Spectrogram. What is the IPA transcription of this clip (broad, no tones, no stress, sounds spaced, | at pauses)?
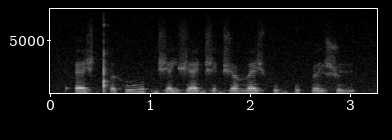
ʔ ɛ ʒ ǃʼ ə x u | d͡ʒ ɛ j ʒ ɛ d͡ʒ ə d͡ʒ œ v ɛ ʒ f u b k͡p u k͡p ø j ʂ y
